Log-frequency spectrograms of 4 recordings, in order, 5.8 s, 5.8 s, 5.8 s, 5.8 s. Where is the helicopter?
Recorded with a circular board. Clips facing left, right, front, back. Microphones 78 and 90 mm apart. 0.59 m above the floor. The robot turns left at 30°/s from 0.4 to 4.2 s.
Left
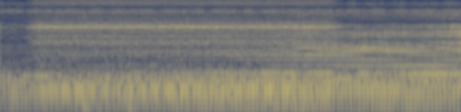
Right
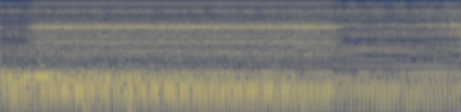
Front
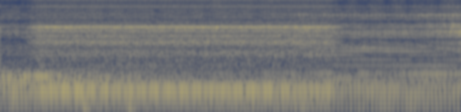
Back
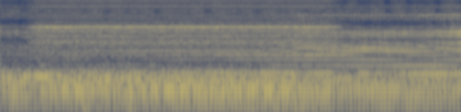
110° right; by 5.8 s 135° left.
